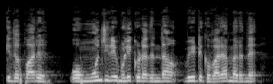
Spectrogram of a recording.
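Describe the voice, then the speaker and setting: A stern, disappointed middle-aged cartoon father who lectures his daughter at length, as a man voices him. He talks fast in a slightly high voice. His tone is bitter and reproachful. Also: steady tone, natural voice. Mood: scolding. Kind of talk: Tamil cartoon voice acting.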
